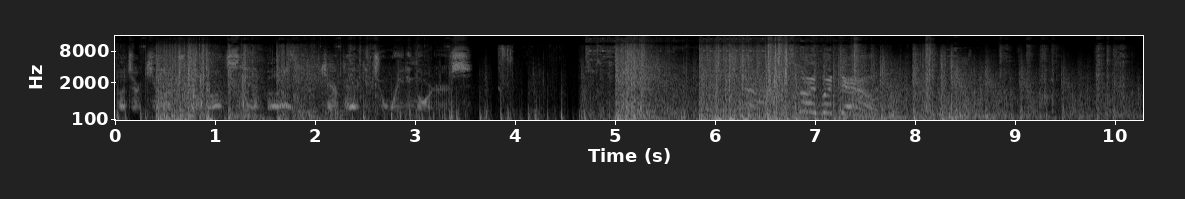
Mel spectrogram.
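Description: A rifle clicks and clacks as it is reloaded.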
